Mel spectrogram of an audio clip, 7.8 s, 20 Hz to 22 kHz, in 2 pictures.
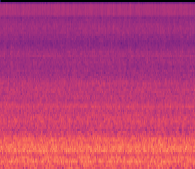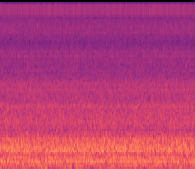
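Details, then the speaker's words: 2013 Nissan Pathfinder, 265k miles, after new AC clutch and serpentine belt; compressor clutch engaged, running as cabin is hot: steady even idle, smooth low hum, no knocks or squeals; normal. "yeah now the compressor is gonna rotate for a while because the car inside is pretty hot so it's not gonna stop the clutch or not"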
